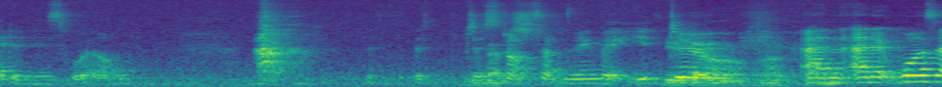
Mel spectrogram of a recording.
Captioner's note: chuckles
